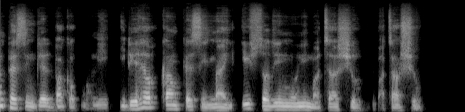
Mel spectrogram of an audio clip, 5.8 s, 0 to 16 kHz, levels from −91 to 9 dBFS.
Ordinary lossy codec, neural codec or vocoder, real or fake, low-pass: none; codec, 44.1 kHz, 2.6 kbps, SNAC; fake; 14.4 kHz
